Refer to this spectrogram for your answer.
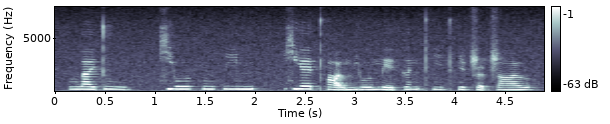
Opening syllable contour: high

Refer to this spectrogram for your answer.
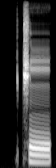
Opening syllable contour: low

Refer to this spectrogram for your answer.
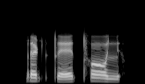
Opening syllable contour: high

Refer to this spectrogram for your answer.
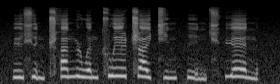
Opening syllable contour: rising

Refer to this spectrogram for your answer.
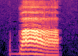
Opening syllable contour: falling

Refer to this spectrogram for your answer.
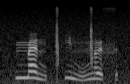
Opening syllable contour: falling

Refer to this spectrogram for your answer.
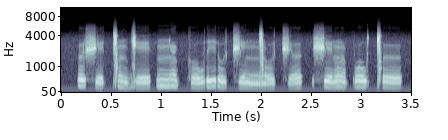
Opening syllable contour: high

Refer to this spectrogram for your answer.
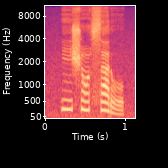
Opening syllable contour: high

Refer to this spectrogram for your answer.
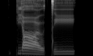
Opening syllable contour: falling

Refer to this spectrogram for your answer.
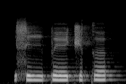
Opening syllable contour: low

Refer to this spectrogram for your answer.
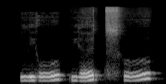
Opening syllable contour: rising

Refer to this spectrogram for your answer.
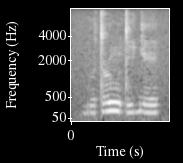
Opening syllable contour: low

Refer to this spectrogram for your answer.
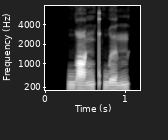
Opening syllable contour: rising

